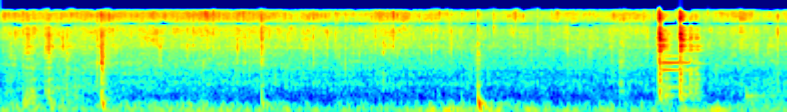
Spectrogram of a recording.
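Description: Fried potatoes and jackfruit tipped into a hot pan of oil with salt and turmeric hiss and sizzle steadily close up, broken by a few sharp clacks of a utensil.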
